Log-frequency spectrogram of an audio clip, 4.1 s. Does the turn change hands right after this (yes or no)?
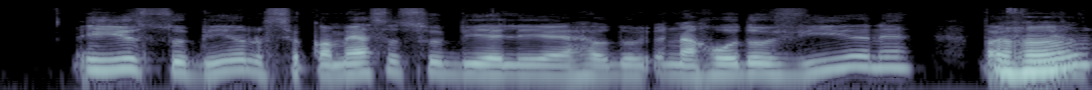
no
